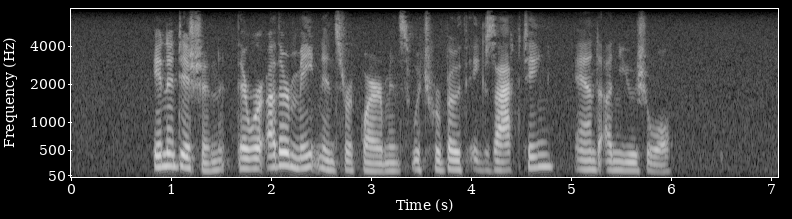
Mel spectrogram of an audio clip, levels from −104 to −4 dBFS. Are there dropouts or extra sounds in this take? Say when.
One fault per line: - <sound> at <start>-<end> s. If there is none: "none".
none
